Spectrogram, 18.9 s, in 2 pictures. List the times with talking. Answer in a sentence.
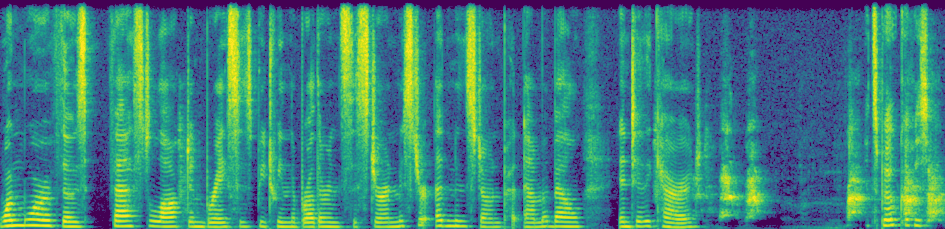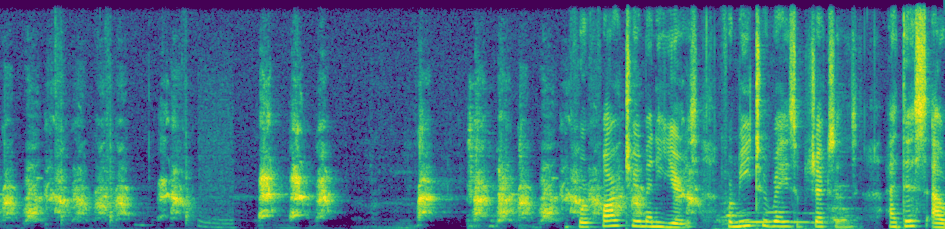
You can hear the talking from 0.0 to 7.0 s, from 8.6 to 9.3 s and from 15.1 to 18.8 s.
